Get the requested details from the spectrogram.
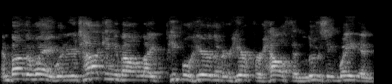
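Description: Here a man speaks in a high pitch. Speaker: movement and fitness instructor. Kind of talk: exercise tutorial.

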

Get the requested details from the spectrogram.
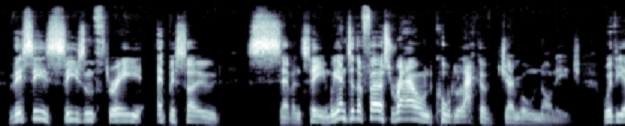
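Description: With an Essex accent, a man of fairly high pitch swings very widely in pitch, in a dry, close sound with no echo on a very clean recording with a silent background. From Romford, Essex, England. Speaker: paranormal quiz show host. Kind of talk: comedic quiz show hosting.

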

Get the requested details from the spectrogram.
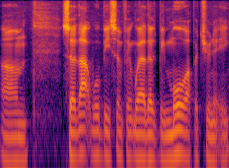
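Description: A man with an English Midlands accent, very deep and low in pitch, at a moderate pace with fairly even intonation, in a dry, close sound with no echo on a very clean recording with a silent background. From Coventry, England. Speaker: soccer coach. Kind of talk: casual interview.

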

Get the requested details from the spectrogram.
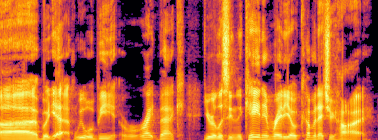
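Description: Lively intonation runs through a man's plain, everyday voice. His pitch is medium and his loudness very even. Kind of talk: radio DJ patter: mock-radio station ID, plugging email, teasing a segment before a break. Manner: upbeat, playful and punchy, drawling 'yo' greetings, laughing between lines.

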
